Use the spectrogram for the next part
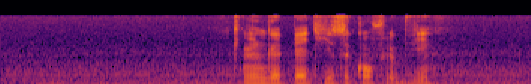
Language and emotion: Russian, neutral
